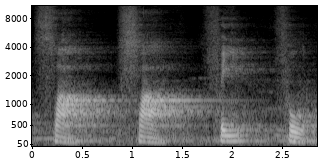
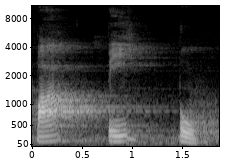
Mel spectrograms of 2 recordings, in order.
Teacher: suaranya fa itu jadilah nggak pakai gigi, tapi pakai bibir yang dibuka dikit. Fa, fi. Fu itu mending daripada dibaca pa pi pu ya seperti itu. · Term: huruf fa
